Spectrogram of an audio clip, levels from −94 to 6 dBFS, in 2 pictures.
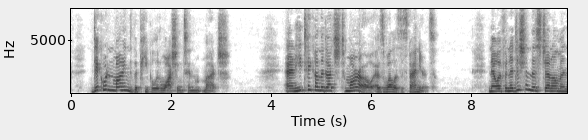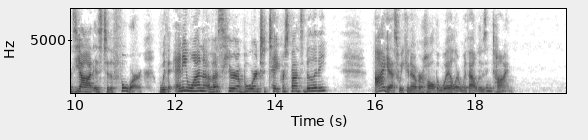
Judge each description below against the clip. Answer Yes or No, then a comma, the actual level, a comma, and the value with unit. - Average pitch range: No, wide, 7.3 semitones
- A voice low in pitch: No, high, 240 Hz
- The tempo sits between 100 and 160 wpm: Yes, average, 155 wpm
